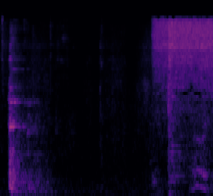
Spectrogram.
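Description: A brief thump at the very start, then a tap running with a steady hiss that starts abruptly about one and a half seconds in: water for washing sticky syrup off hands.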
